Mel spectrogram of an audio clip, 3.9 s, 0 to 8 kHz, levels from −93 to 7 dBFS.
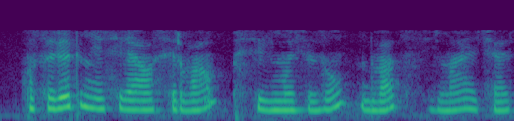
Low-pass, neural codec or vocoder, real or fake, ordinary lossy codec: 7.2 kHz; codec, 16 kHz, 4 kbps, FreqCodec, larger model; fake; AAC, 16 kbps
